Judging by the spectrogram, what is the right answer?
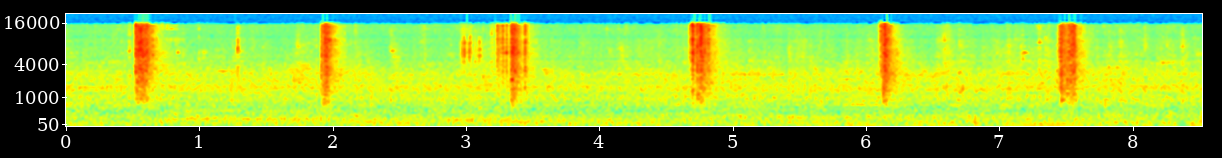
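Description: Honour-guard rifle drill: crisp smacks of hands striking rifles as the guards move them between positions in unison, one about every second and a half, over a low steady background murmur.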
